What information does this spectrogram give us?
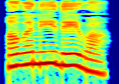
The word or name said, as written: ಅವನೀದೇವ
